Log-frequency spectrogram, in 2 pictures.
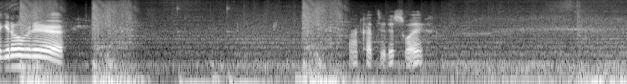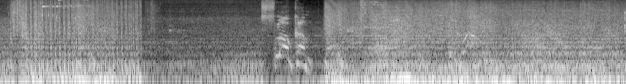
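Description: Energy blasts whoosh and zap in quick bursts.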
